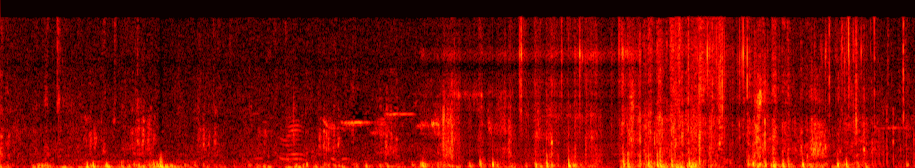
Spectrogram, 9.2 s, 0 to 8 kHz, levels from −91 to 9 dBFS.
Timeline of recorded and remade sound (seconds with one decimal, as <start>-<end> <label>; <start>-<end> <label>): 0.0-4.2 recorded; 4.2-6.4 remade; 6.4-9.2 recorded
